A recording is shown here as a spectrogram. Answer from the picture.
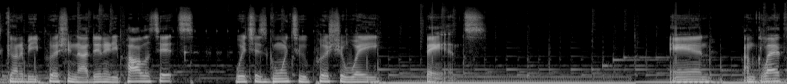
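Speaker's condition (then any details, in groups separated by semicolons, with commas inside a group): No condition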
